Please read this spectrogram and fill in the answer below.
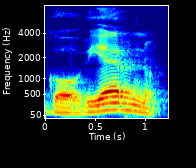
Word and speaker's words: gobierno: El gobierno. El gobierno. Gobierno. Pues es obvio que, o por lo menos para mí, que se dice gobierno. Esta es la sílaba tónica, la del medio.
